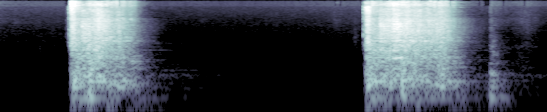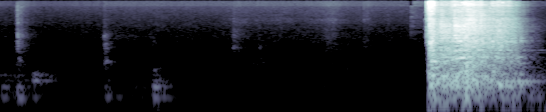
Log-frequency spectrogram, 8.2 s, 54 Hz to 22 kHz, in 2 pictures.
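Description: A 1964 Mercury Comet engine that sat unused for 23 years cranks in three separate bursts of about half a second to a second each, loud and close, with faint clicks between them.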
